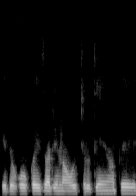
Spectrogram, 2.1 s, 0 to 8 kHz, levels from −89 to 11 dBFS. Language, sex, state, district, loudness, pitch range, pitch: Hindi, male, Uttar Pradesh, Jyotiba Phule Nagar, -21 LUFS, 115-120 Hz, 120 Hz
